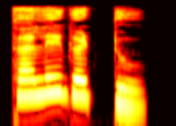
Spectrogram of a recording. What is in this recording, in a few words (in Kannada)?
"ತಲೆಗೆಡು" Kannada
